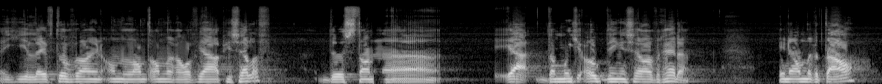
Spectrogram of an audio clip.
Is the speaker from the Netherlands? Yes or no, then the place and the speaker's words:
yes; Netherlands; als Nederlander ben je toch wel die directste.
